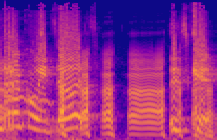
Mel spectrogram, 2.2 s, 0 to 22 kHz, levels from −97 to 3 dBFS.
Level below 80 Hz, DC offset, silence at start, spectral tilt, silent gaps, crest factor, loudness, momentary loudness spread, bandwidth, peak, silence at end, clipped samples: -52 dBFS; under 0.1%; 0 s; -3 dB/octave; none; 20 dB; -21 LUFS; 8 LU; over 20 kHz; -2 dBFS; 0 s; under 0.1%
